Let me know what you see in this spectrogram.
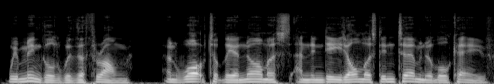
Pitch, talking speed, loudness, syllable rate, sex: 105 Hz, 180 wpm, -18 LUFS, 5.6 syllables/s, male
